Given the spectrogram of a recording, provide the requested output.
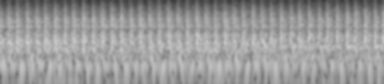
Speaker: señores que estará pasando Ah será el tensor de la faja de tiempo o será que no le está llegando presión de aceite a una de las culatas otra vez ahora la de atrás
